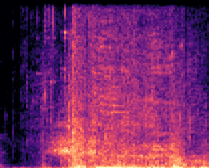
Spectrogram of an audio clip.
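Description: Weapons clash and strike in a fight with creatures.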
